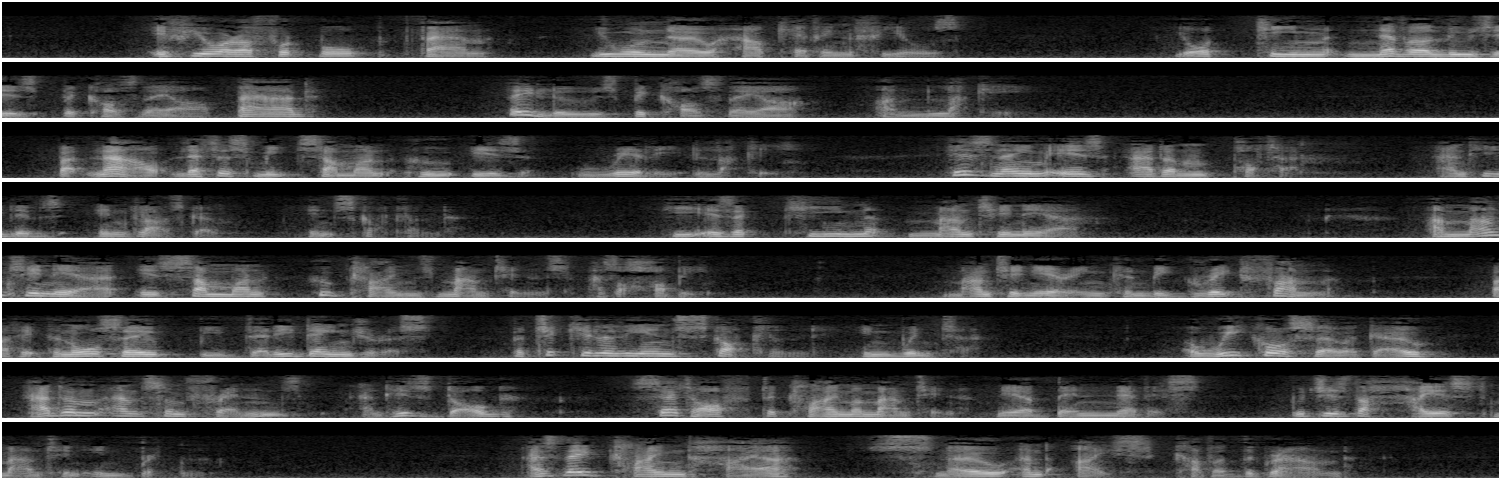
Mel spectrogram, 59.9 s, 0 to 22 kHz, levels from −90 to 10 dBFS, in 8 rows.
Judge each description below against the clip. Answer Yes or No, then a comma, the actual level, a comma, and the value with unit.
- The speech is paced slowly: Yes, slow, 120 wpm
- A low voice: Yes, low, 120 Hz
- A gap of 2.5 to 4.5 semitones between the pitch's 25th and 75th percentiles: No, average, 5.2 semitones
